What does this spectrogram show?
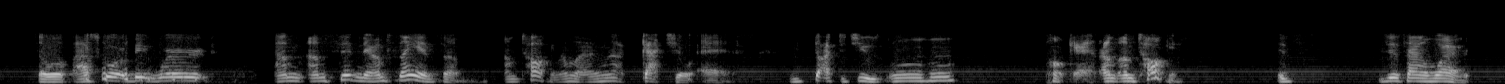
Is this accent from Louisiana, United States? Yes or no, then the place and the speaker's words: yes; New Orleans, Louisiana, United States; Because growing up in New Orleans, we didn't make a lot of money.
